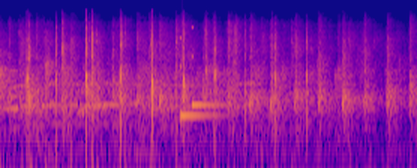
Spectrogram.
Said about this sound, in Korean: 국민TV 시사토크 만마이스 여러분의 힘찬 환호와 박수와 함께 시작하겠습니다.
